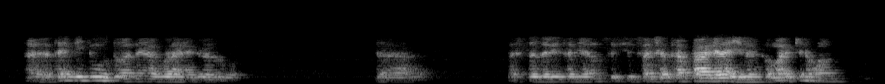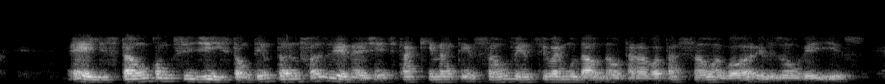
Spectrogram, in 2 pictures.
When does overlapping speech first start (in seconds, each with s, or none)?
none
